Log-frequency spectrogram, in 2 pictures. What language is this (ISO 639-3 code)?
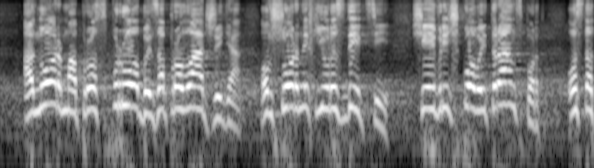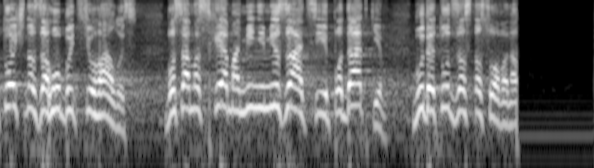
ukr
